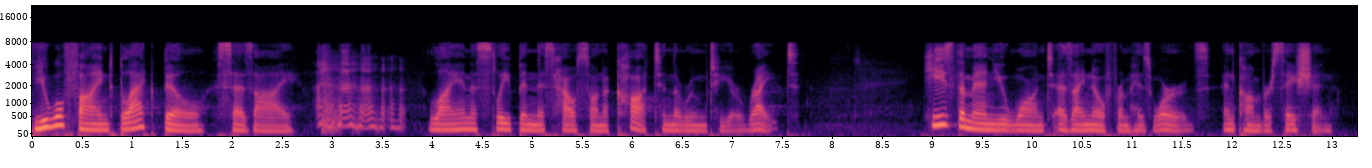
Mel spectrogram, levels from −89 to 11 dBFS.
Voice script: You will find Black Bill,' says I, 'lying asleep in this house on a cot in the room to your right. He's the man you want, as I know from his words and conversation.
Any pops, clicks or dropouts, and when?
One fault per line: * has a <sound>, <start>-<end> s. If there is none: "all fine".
* has a laugh, 2.8-3.8 s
